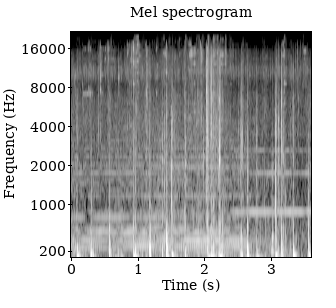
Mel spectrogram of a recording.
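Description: Rhythmic hoofbeats clop steadily on a hard surface in the video game Kingdom Come: Deliverance, a horse walking at a trotting pace, close and clear with a faint tonal hum behind.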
